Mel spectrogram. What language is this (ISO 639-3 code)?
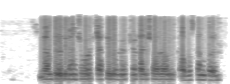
ben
